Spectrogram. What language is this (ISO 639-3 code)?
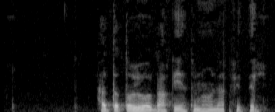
ara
